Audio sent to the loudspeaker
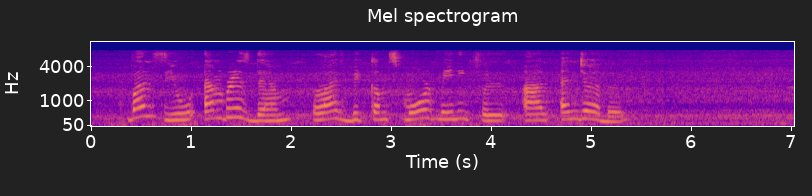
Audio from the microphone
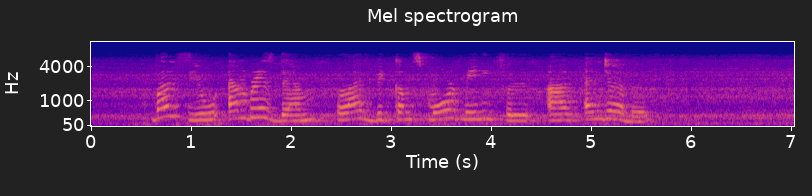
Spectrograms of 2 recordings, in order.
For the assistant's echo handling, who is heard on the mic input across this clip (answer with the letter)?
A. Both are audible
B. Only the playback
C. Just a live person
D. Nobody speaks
B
